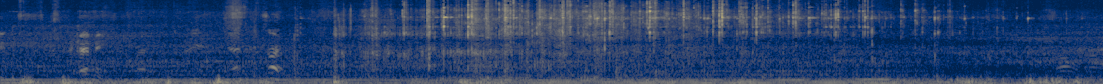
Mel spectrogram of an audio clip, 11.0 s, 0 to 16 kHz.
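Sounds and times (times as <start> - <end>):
low engine hum: 0.0 - 11.0
metallic clicks and clinks: 2.9 - 10.4.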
